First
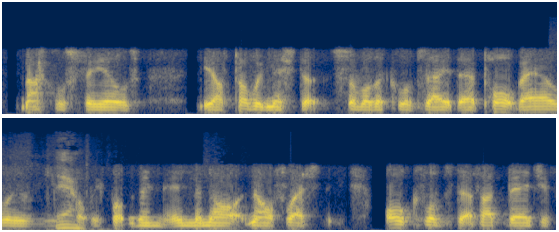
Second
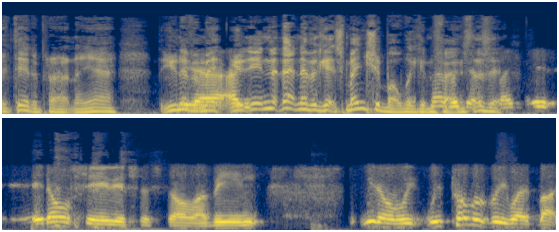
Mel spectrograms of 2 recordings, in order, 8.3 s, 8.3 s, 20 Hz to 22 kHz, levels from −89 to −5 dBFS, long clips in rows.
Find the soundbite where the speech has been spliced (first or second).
second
